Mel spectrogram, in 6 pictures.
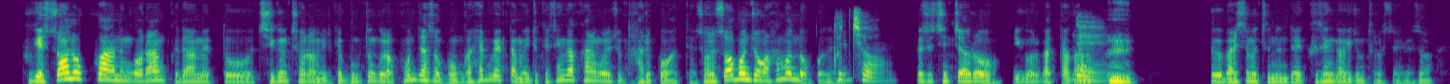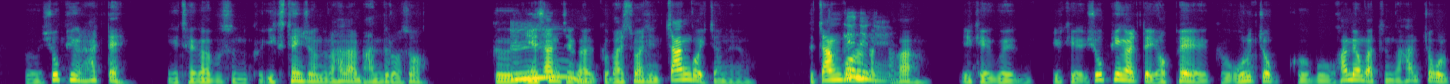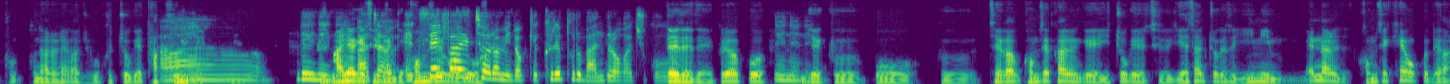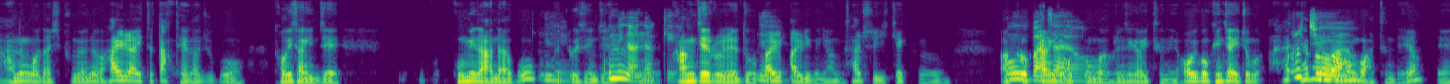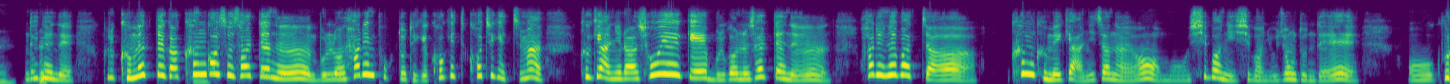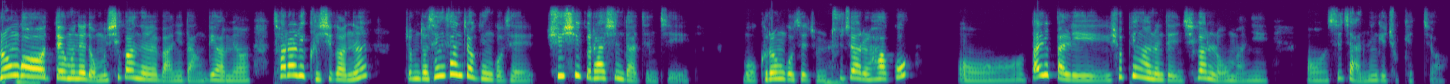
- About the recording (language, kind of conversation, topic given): Korean, advice, 쇼핑할 때 선택이 어려워 구매 결정을 자꾸 미루게 되면 어떻게 해야 하나요?
- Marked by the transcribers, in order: other background noise; throat clearing; in English: "extension으로"; put-on voice: "파일처럼"; laugh; tapping; laugh; laugh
